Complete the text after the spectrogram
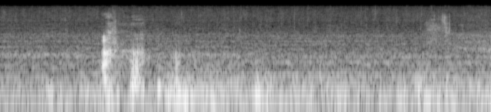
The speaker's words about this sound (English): The rain just... it falls around you guys.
